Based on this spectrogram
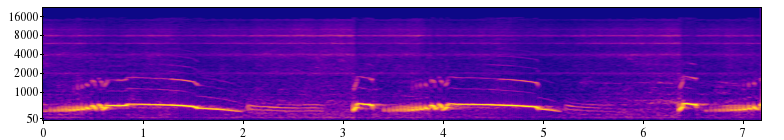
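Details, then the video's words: Lure cooing of a puter pelung Barbary dove meant to set others calling: roughly three phrases, each with a crisp rising note, stuttering trill, long hoot curving downward and a soft two-note tail, steady hum beneath. "Pancingan Puter Pelung Bikin Puter Pelung Yang Lain ikutan Gacor"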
